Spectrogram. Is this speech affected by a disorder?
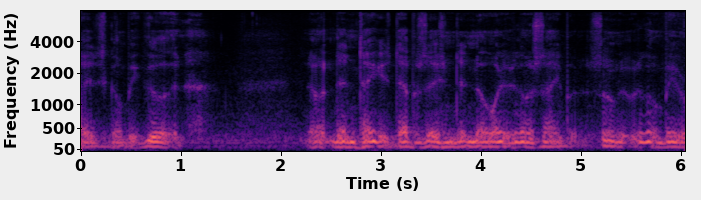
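Yes: Parkinson's disease.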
